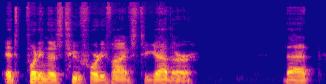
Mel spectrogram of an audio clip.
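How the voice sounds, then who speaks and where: An American man co-hosting a casual soccer podcast, breaking down play in a halting way full of verbal tics. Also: lowish voice, fairly even intonation, fairly bright tone. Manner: halting, peppered with "you know". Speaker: podcast co-host and soccer supporter. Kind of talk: casual sports analysis chat.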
